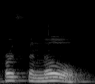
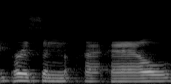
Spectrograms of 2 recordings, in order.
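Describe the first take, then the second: First: The last syllable has a reduced schwa vowel. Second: The last syllable has a full short A vowel. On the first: The speaker calls it right. "it makes a kind of in between sound like personal. That's the schwa sound" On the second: The speaker calls it wrong. "we don't say person al"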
